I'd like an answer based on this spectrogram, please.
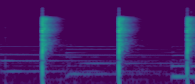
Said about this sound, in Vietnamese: Từng cú tát vang lên trong căn phòng trọ, theo đó là tiếng chửi rủa chát chúa.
